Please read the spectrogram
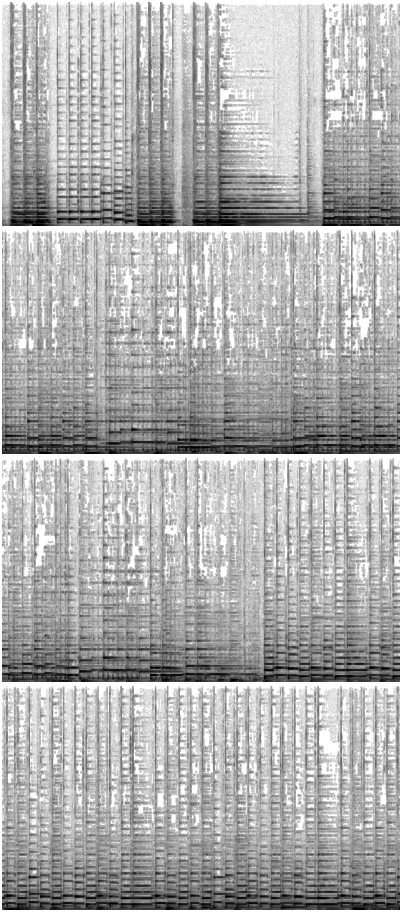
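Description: Mandolin playing a heavy-metal tune. A few stop-start strummed chords come in the first seconds, one left to ring out and fade. From about six seconds in come tremolo-picked sustained notes, and the last third is a quicker picked single-string riff.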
